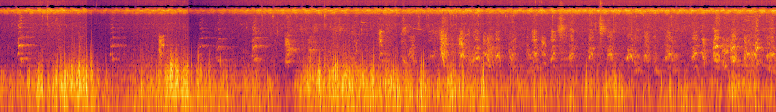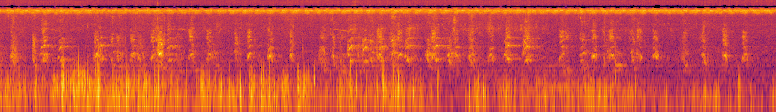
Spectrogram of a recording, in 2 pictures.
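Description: A flock of birds calling: many short calls overlapping with no let-up, over a steady high-pitched hiss. Low rumbles come in surges during the first several seconds.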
